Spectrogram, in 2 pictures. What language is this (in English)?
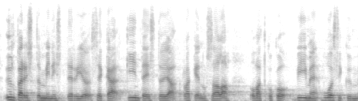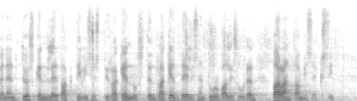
Finnish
